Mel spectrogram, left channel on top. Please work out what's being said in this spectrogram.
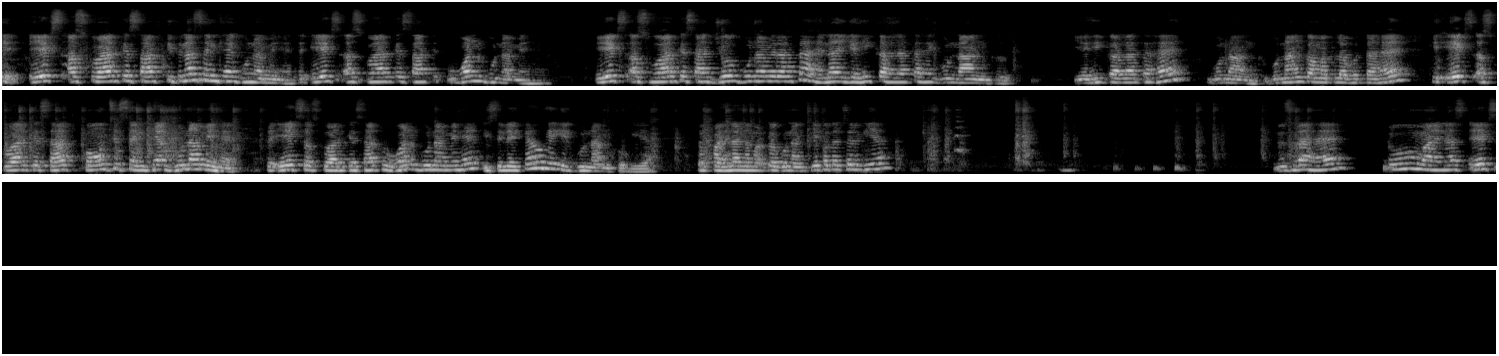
x² के साथ कितना संख्या गुना में है, तो x² के साथ 1 गुना में है। x² के साथ जो गुना में रहता है ना, यही कहलाता है गुणांक, यही कहलाता है गुणांक। गुणांक का मतलब होता है कि x² के साथ कौन सी संख्या गुना में है, तो x² के साथ 1 गुना में है, इसलिए क्या हो गया, ये गुणांक हो गया। तो पहला नंबर का गुणांक ये पता चल गया। दूसरा है 2 -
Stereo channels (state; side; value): silent; right; digital silence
